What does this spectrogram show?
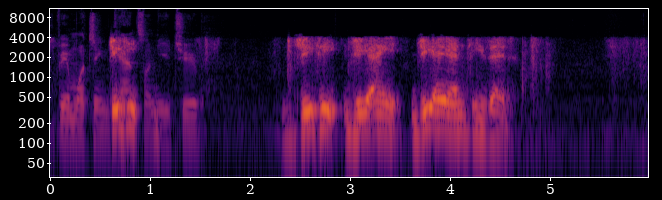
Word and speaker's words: Gantz: I don't know if I'm pronouncing it right. Gantz? I've been watching Gantz on YouTube. G-A-N-T-Z.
